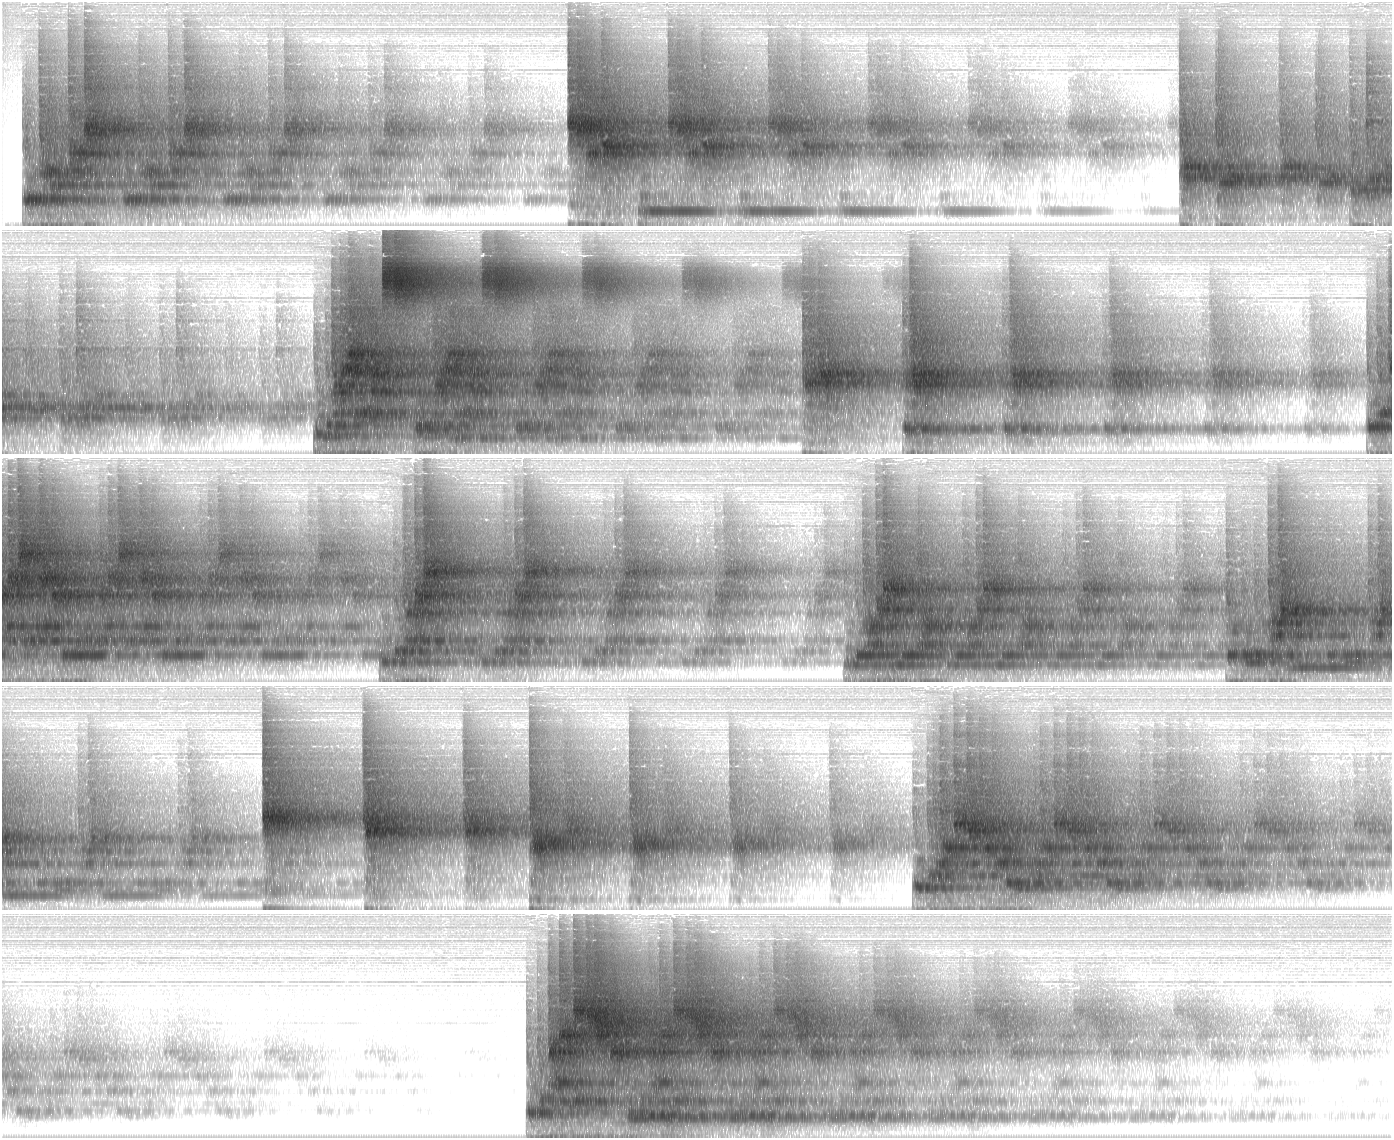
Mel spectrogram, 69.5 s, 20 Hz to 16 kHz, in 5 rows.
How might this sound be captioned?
I invented a sound on a Yamaha DX-7 synth and then added echo in Garageband. Used for a book on tape.
creepy, echo, noise, synthesiser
